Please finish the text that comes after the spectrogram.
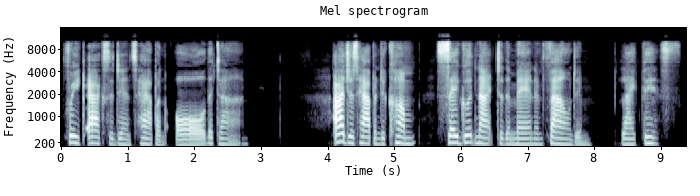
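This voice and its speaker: An unbothered young woman , voiced by a female audiobook narrator, speaking in a low, even, matter-of-fact way and taking her time. Her tone stays flat and casual. The recording is dry and close. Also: takes it slowly, creaky, no echo. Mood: calm. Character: cool, casual young woman, calmly unrepentant. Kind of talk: audiobook character voice.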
